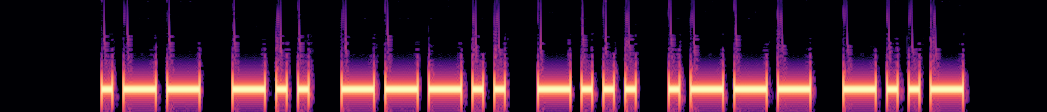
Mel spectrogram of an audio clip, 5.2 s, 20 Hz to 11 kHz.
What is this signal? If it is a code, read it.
Morse code, heard as a keyed tone, about 22 wpm, 700 Hz. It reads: WD8BJX
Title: USA Call Signs - 6 Characters - Repeated 3x - 22wpm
